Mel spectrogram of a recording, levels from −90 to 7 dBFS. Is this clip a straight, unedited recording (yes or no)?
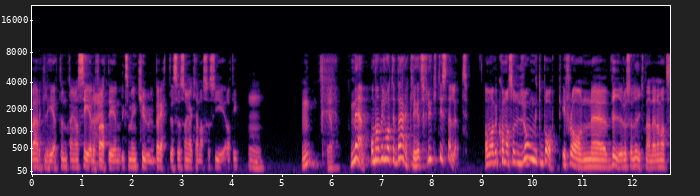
yes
